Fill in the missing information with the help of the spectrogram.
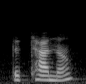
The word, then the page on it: d'r Tannin: Bas-Rhin; Herrlisheim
